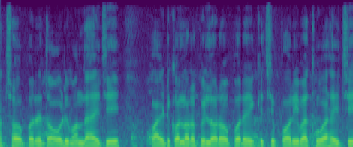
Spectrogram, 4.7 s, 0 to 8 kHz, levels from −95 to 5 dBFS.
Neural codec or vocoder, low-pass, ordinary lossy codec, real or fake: codec, 16 kHz, 16 kbps, FunCodec, trained on Chinese and English, 50 frames a second; none; none; fake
